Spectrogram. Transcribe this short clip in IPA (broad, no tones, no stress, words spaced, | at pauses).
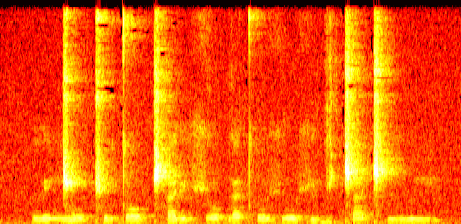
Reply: leŋ͡ǁoǁutɔ ǁʰaɾʲolʲʃɔ ɡatʰoʃo ʃɨɡʲɨǁaǁʰɨ wi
